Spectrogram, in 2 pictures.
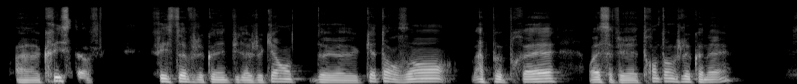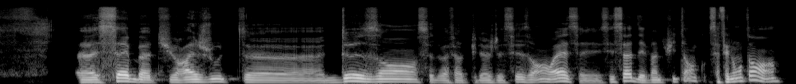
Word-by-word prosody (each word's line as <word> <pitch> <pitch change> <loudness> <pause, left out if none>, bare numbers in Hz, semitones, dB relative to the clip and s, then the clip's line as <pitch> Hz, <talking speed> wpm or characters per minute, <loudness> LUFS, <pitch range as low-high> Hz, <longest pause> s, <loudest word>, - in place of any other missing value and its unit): Heu, 100 -1 -1
Christophe. 170 - 0 0.5
Christophe, 135 -3 +2
je 110 - -5
le 105 - 0
connais 110 -1 +1
depuis 105 +1 -6
l'âge 105 -1 0
de 105 - 0
40 125 +1 0 0.2
de 100 -2 0
14 130 -6 0
ans 135 +1 +3 0.2
à 120 0 0
peu 120 -5 0
près. 130 +2 +3 0.3
Ouais, 110 0 +4
ça - - -2
fait 100 -2 0
30 145 +6 -3
ans 140 - +3
que 125 - -2
je - - -2
le 125 - +3
connais. 115 -1 -1 1.5
Heu, 105 0 +2
Seb, 140 -2 +5
tu 110 - -7
rajoutes 115 +3 0
heu, 95 -4 -3
2 130 +5 +3
ans, 125 -2 +2
ça 100 0 -8
doit 95 0 -6
faire 100 +1 -6
depuis 90 0 -15
l'âge 95 -2 -5
de 95 - -6
16 115 +4 -5
ans. 125 +5 -2
Ouais, 145 +4 +4
c'est 85 -7 -8
c'est 85 +8 -8
ça, 160 +8 +2
des 110 -7 -1
28 105 +5 -6
ans, 165 - -4
ça - - -6
fait 125 - 0
longtemps, 155 +2 +1
hein. 145 -1 -7
115 Hz, 190 wpm, -21 LUFS, 100-130 Hz, 1.5 s, Seb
